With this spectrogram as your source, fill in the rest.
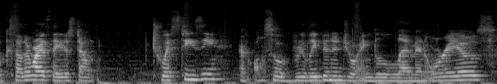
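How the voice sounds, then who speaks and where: A woman's voice: medium pitch, a bit bright. A young woman, chatting in a casual home vlog about her snacks, bubbly and self-mocking, often laughing. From Canada. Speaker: vlogger.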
